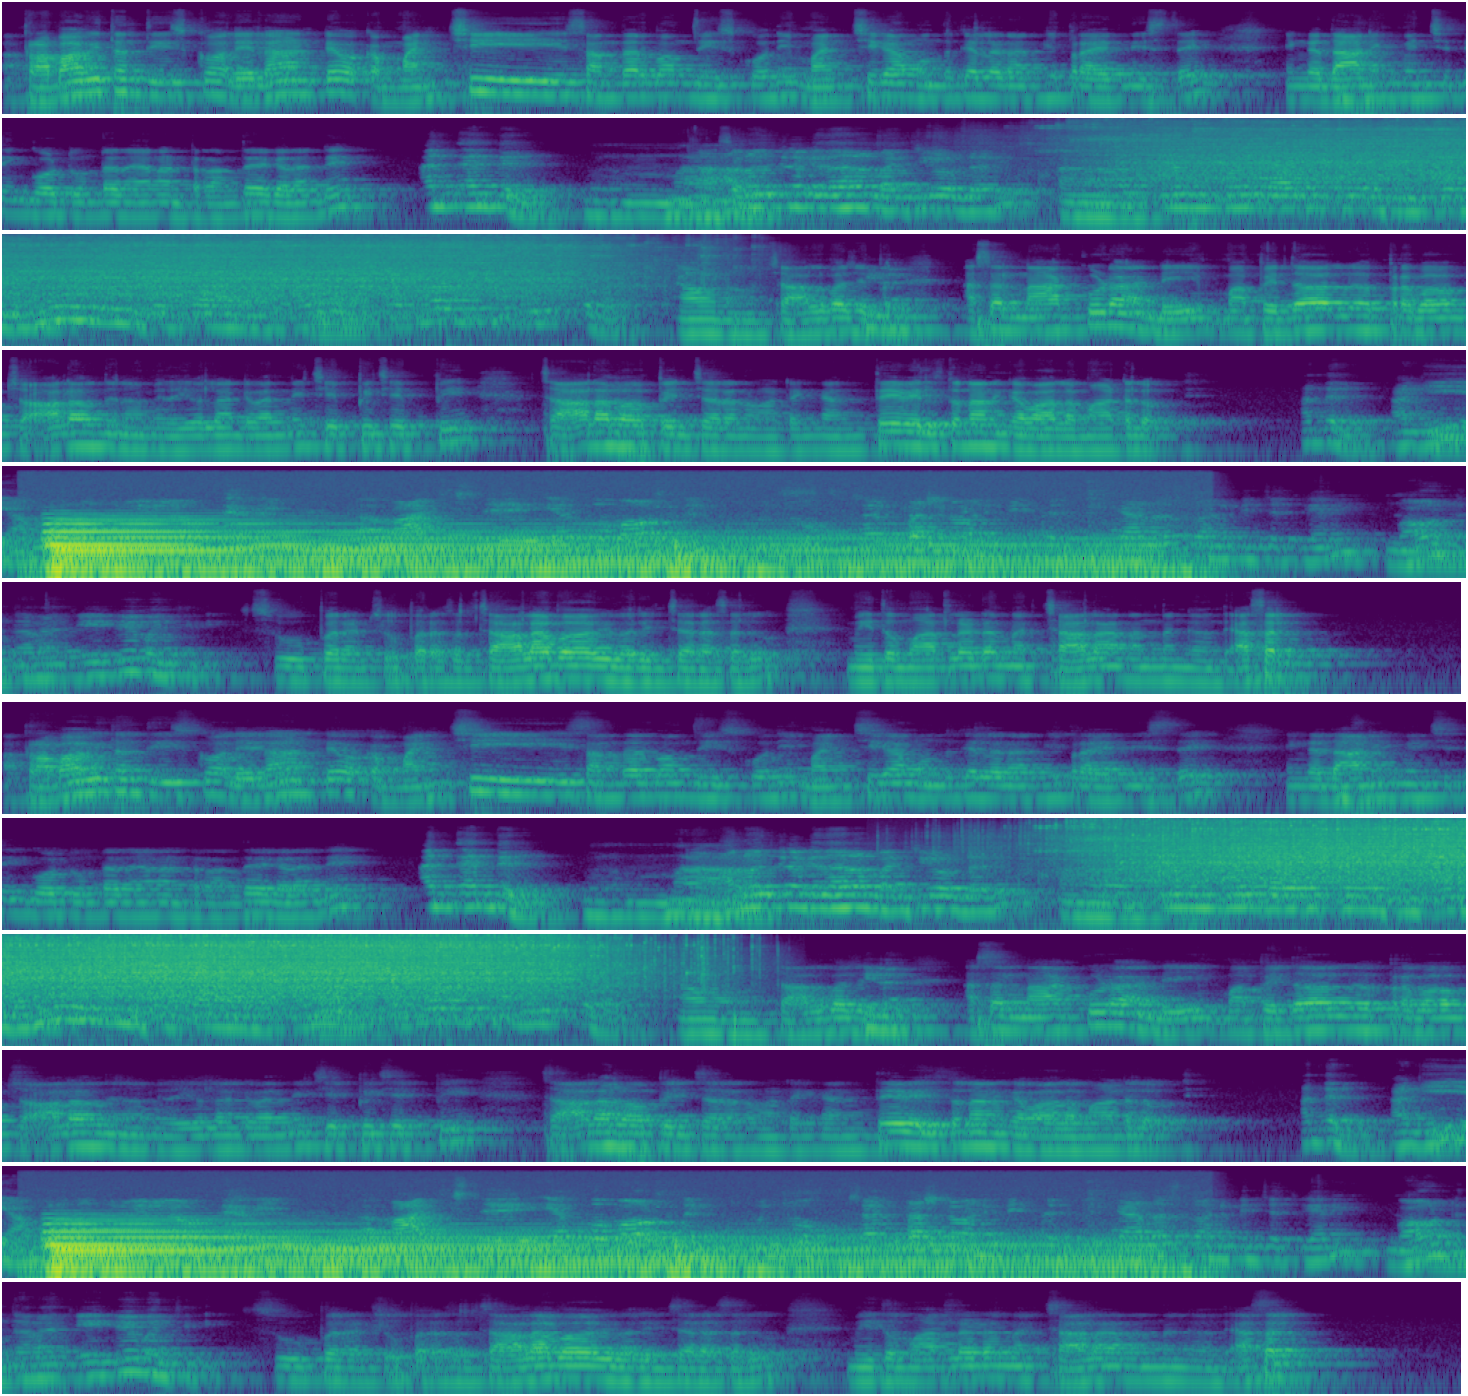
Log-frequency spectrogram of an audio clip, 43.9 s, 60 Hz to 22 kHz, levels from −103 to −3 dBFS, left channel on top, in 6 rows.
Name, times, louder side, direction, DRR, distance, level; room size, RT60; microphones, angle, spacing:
voice 1, 0.0-9.1 10.4-11.1 12.6-13.0 16.2-16.5 18.0-27.7 29.1-29.5 30.4-30.6 31.0-31.4 33.2-33.3 33.8-34.1 36.2-36.6 37.9-43.0, left 2 dB, 60° left, 5 dB, 1.1 m, -42 dB
voice 2, 9.4-12.4 12.7-17.8 18.9-19.1 24.9-25.1 28.5-30.7 31.2-37.6, right 2 dB, 60° right, -1 dB, 2.0 m, -43 dB
Rattle (instrument), 12.4-18.4, right 12 dB, 80° right, 0.5 m, -28 dB
sound 1, 29.4-35.3, left 1 dB, 10° left, 0.3 m, -28 dB
9.7 x 5.8 x 3.1 m, 0.69 s
head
